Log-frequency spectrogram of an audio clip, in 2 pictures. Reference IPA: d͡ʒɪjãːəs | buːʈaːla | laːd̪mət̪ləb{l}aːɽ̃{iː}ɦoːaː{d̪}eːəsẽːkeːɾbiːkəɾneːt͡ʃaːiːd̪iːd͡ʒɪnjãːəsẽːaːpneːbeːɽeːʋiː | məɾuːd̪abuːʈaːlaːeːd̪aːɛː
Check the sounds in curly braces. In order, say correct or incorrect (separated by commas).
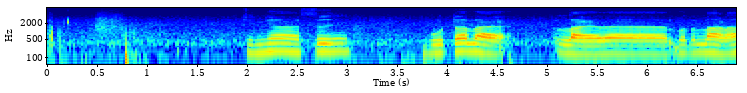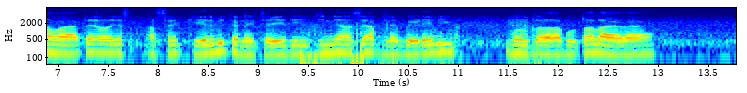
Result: correct, incorrect, incorrect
